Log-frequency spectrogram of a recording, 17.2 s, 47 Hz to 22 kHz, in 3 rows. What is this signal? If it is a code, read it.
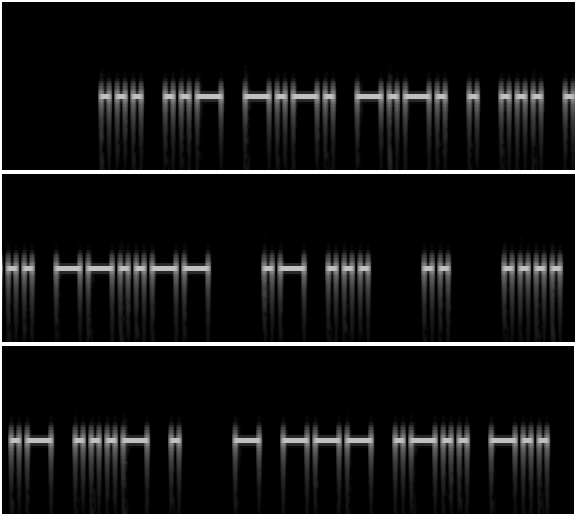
Morse code, heard as a keyed tone, about 16 wpm, 700 Hz. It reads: SUCCESS, AS I HAVE TOLD
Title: Sentences from Top 1000 Words - Review Part 6 - 15wpm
